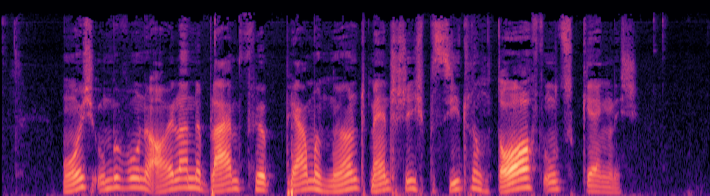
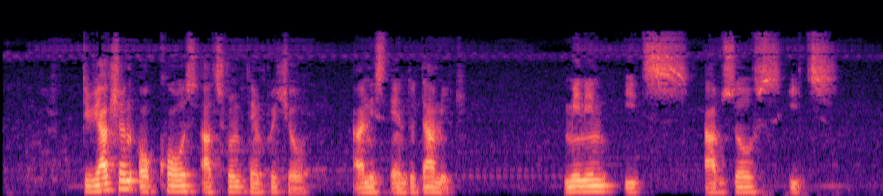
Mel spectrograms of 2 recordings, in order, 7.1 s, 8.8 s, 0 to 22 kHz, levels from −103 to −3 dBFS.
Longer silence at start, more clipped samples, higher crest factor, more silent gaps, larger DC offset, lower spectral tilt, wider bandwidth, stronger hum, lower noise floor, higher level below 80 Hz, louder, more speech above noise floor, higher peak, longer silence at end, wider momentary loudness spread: second, 0.65 s vs 0.85 s; neither; about the same, 22 dB vs 24 dB; neither; neither; about the same, -5.5 dB/octave vs -5 dB/octave; first, 16.5 kHz vs 11.5 kHz; neither; first, -65 dBFS vs -60 dBFS; about the same, -48 dBFS vs -48 dBFS; second, -27 LUFS vs -24 LUFS; about the same, 39 dB vs 37 dB; second, -6 dBFS vs 0 dBFS; first, 0.75 s vs 0.5 s; about the same, 15 LU vs 13 LU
